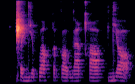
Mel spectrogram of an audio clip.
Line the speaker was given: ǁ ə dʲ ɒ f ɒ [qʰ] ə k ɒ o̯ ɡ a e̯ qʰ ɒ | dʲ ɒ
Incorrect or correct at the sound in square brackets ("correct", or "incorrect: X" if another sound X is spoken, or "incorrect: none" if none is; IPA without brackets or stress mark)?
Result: incorrect: q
